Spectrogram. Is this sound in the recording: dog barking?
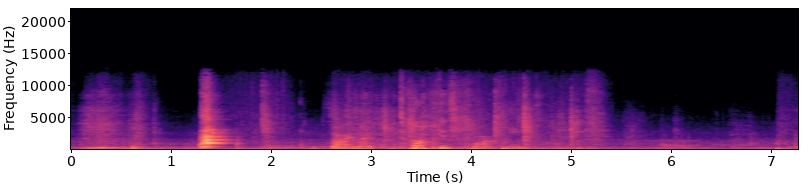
yes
